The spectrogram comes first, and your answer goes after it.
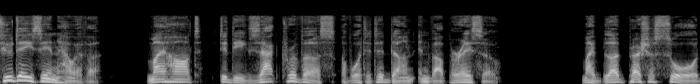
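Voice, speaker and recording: A man speaks at a moderate pace in a plain, everyday voice, fairly low in pitch, with lively intonation. The sound is dry and close with no echo, over a quiet background. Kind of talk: audiobook narration, first-person memoir reading. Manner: even, measured storytelling pace with dry, wry understatement.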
